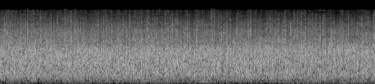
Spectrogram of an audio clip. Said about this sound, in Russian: Публика с удовольствием подпевала знакомые тексты и провожала певицу бурными аплодисментами.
